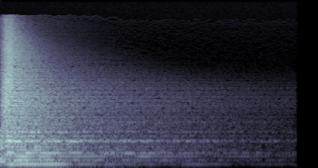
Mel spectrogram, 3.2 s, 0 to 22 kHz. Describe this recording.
⇢ GREAT Synth 2 C
Synth C. Processed in Lmms by applying effects.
